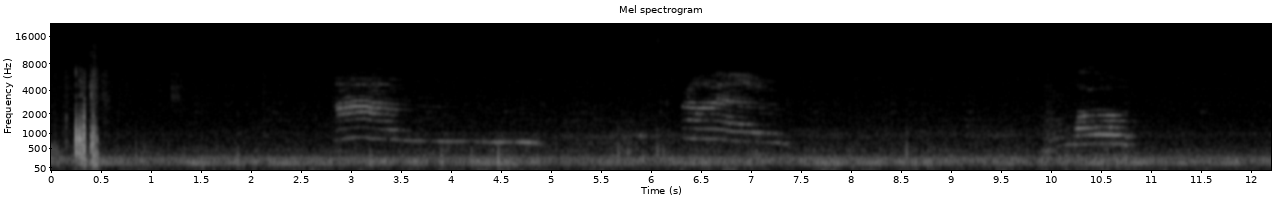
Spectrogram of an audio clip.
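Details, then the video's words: A male house cat meows while following its owner around indoors: three drawn-out, falling meows spaced about three to four seconds apart over a steady low hum, with a sharp knock at the start. "Cat wants to follow me around"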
